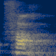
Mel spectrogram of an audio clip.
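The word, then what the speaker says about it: فاء: তারপর আছে ফা, ফা উচ্চারণ করার সময় আমরা করব ফা, ফা। উপরের যে সামনেকার দাঁত, ওই দাঁত নিচকার ঠোঁটের উপরে লাগিয়ে উচ্চারিত হবে ফা এবং একটা বাতাস বেরোবে মুখ দিয়ে, সিটির মতো নয়, জাস্ট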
